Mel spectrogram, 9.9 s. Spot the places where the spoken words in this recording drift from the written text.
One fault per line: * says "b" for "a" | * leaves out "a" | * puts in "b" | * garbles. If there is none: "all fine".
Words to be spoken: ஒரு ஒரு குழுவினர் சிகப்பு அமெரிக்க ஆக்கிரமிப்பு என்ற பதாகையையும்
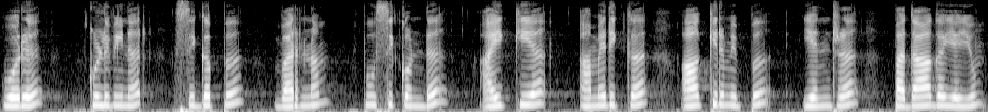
* leaves out "ஒரு"
* puts in "வர்ணம் பூசிக்கொண்டு ஐக்கிய"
